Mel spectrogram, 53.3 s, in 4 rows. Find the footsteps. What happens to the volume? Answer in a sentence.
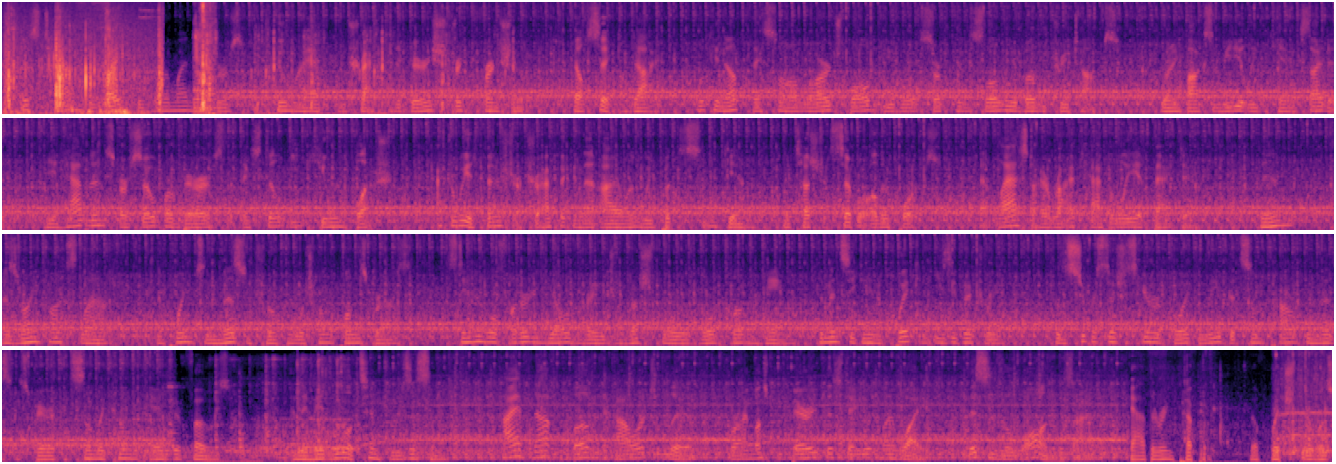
The volume of the footsteps goes down.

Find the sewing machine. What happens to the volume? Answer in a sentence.
The volume of the sewing machine stays about the same.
